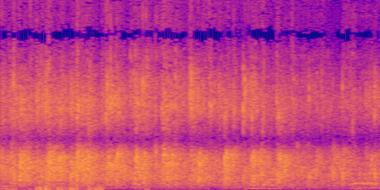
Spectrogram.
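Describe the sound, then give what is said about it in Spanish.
An audience applauds together as an offering of applause to the Lord, a dense, steady wash of clapping that holds at an even level for a few seconds, with a murmur of voices underneath. “Hermanos, denle una ofrenda de palmas al Señor.”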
